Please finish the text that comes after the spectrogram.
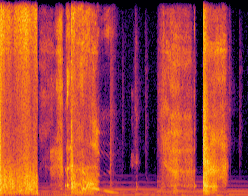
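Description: Several loud, harsh coughs burst close to the microphone in uneven bursts, with short pauses between them and a faint hum in the background.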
